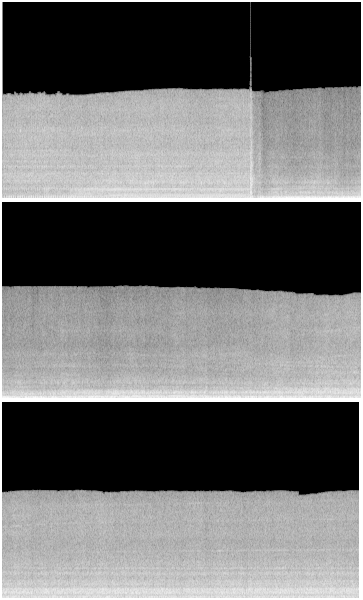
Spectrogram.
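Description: A small jet turbine whines as it spins up.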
